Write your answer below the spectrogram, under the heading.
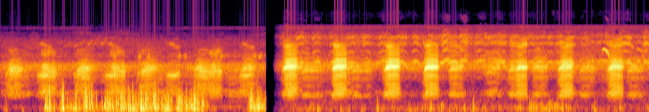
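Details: Male Indian bullfrogs calling from shallow water in the monsoon breeding season. Pulsed, grating croaks are muddied by a low rumbling noise for the first four seconds, then ring out clearly, one about every half second.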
